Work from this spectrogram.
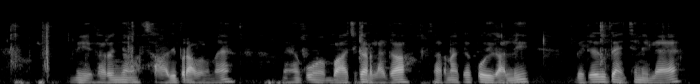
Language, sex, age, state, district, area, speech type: Dogri, male, 18-30, Jammu and Kashmir, Kathua, rural, spontaneous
